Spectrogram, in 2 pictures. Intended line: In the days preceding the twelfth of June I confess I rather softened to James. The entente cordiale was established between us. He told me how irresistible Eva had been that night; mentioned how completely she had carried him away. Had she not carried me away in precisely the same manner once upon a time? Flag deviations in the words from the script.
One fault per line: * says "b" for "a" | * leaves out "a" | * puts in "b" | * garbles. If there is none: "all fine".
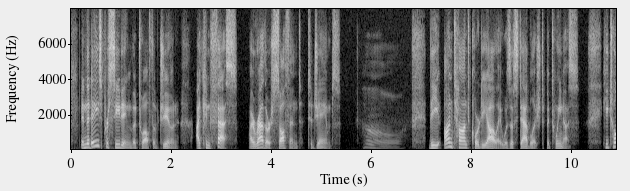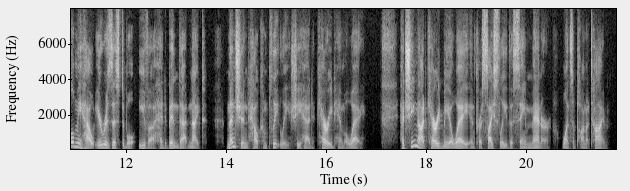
all fine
